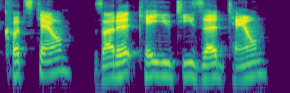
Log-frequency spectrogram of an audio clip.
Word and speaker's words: Kutztown: mispronounce this one but I think it's Kutztown is that it k-u-t-z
